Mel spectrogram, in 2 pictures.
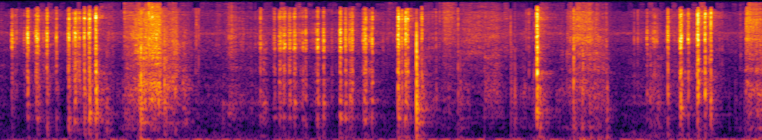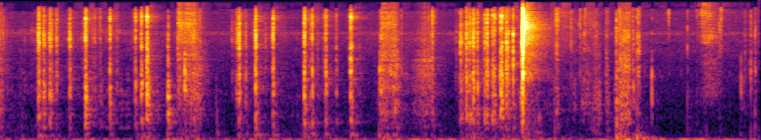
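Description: Scissors cut straight across paper in a series of close, sharp snips and rasping slices, repeated at an uneven pace in a quiet room with no talking.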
